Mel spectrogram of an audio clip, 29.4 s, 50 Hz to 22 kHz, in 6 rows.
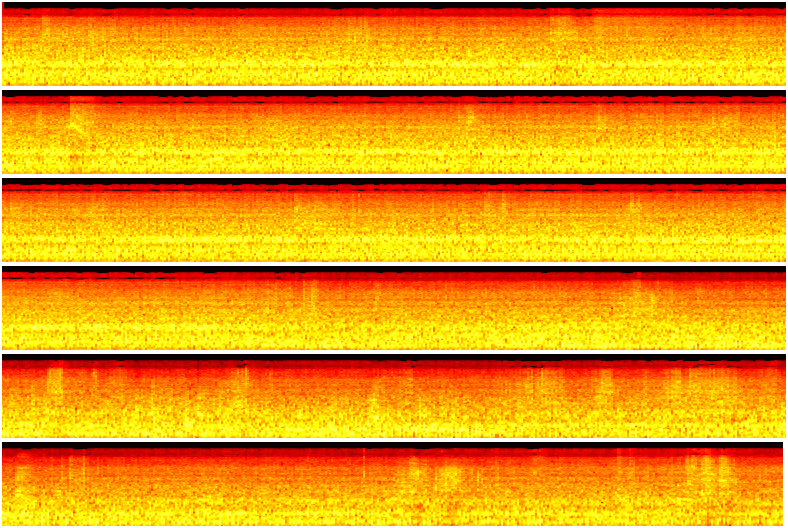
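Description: Plasser & Theurer 08-16 compact tamping machine running steadily, with a steady whine that drops away about halfway through. Sharp ticks and knocks come through in the second half.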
